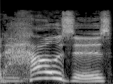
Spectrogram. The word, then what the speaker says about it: houses: Okay, so it houses Dutch art. Hear the word house with a z sound at the end there.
